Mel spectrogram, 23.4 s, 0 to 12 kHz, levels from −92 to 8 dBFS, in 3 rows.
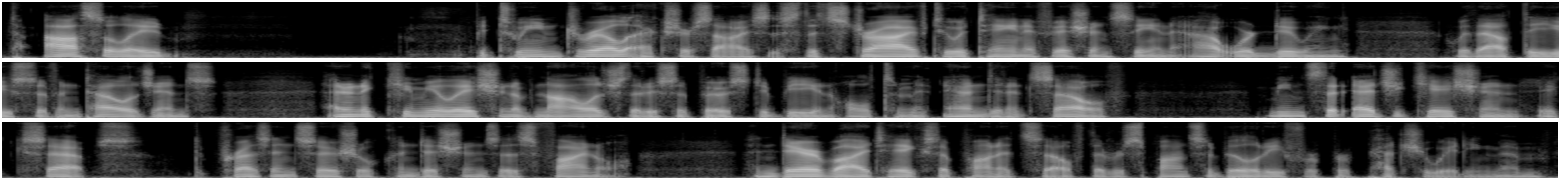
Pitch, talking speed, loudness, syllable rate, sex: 90 Hz, 135 wpm, -23 LUFS, 5.6 syllables/s, male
